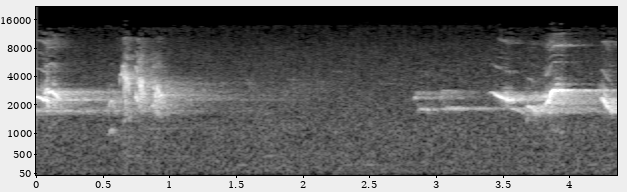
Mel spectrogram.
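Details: Blackbird song: a whistled phrase ends in a brief squeaky flourish, then comes a quiet gap, then a new mellow, wavering fluted phrase. The background is clean and silent.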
